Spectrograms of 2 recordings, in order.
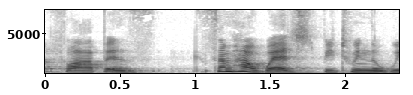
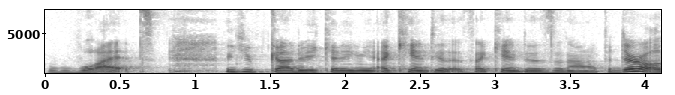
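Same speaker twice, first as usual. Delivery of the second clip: put-on freaked-out voice; 8 dB quieter than usual. Recalling hearing she would get no epidural: retelling her own panic. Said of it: "I'm totally freaked out".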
